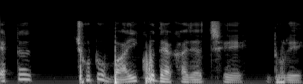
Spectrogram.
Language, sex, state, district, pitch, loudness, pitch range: Bengali, male, West Bengal, North 24 Parganas, 140 Hz, -25 LUFS, 110-155 Hz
